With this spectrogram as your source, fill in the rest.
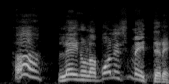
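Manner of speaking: very high, shrill, loud, enraged yelling. The administrator yells at the voice on the phone, furious. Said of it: "urlò l'amministratore infuriato".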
